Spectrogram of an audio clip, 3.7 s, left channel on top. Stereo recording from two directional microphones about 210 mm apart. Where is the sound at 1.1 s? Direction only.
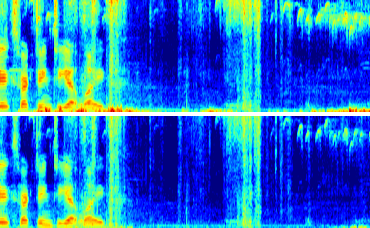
20° right (ahead or behind).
